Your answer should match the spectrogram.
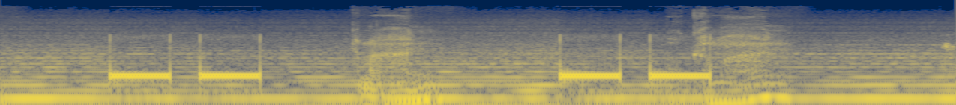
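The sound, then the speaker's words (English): A telephone ringback tone sounds in two bursts of paired rings, ring-ring, pause, ring-ring, steady and fairly loud, as a radio show calls a listener's number, with a person briefly speaking in the gap between them. “That's your phone.”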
